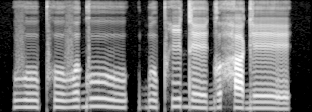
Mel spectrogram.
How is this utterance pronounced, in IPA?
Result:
βuː˨pʰu˨βʊ˦ɡuː˦˨ | ɓu˨pʰi˦ deː˨ɡʊ˦ ha˨ ɡeː˨

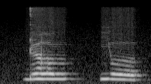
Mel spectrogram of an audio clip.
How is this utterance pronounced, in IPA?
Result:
ɖɵlˠu | jo

